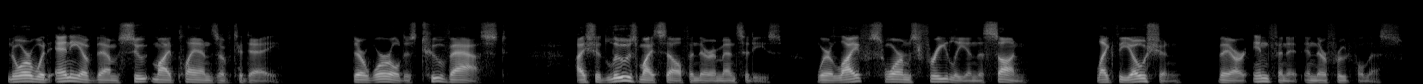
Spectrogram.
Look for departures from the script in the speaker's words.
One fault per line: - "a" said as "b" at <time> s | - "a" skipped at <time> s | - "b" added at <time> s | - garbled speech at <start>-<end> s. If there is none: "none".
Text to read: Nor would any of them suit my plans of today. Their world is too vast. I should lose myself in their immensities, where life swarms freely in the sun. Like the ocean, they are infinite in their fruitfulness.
none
